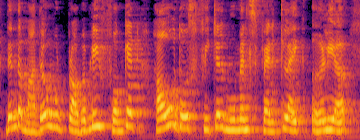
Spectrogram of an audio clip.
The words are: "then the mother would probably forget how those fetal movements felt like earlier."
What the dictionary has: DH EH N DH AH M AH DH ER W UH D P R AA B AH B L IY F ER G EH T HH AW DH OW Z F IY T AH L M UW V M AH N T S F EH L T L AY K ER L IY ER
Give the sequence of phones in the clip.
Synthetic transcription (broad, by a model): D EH N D AH M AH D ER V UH D P R AA B AH B L IY F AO G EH T HH AW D OW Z F IY T AH L M UW V M AH N T S F EH L T L AY K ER L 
